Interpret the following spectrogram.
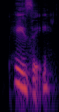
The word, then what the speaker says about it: Paizzi: Paisy.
